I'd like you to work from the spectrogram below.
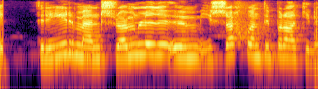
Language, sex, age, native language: Icelandic, other, 12, Icelandic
